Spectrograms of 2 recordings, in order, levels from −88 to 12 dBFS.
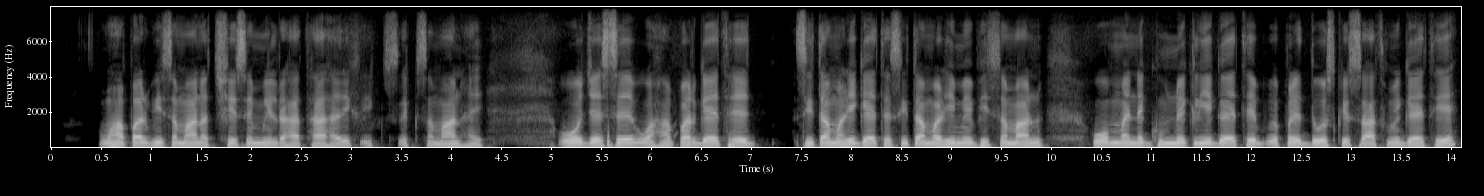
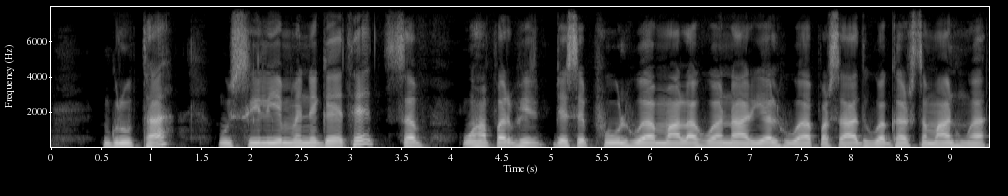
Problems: none marked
